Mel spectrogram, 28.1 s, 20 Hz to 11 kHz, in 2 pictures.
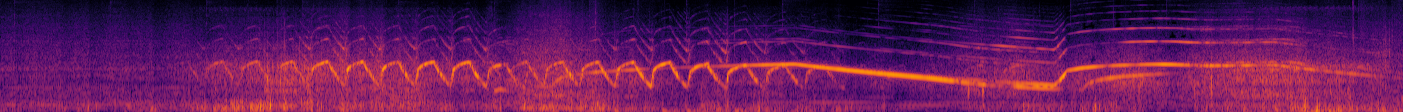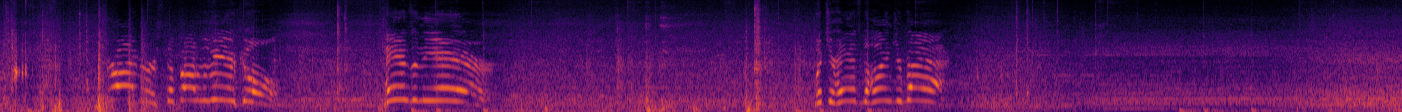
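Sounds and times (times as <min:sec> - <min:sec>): vehicle running: 0:00.0 - 0:28.0
police car siren: 0:01.6 - 0:14.3.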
